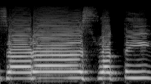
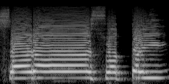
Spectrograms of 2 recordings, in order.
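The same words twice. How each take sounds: Both takes have the same delivery.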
